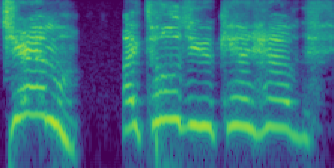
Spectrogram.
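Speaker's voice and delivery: scolding, high-pitched Irish brogue. Retelling what his grandma said the next morning, imitating her Irish brogue. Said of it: "Irish grandmother".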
